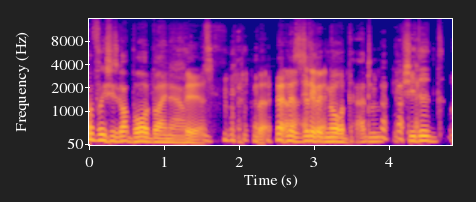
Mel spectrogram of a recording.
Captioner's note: laughter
